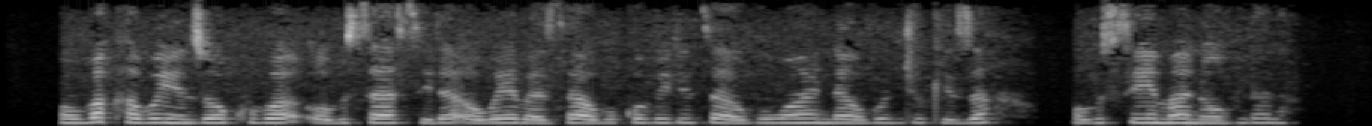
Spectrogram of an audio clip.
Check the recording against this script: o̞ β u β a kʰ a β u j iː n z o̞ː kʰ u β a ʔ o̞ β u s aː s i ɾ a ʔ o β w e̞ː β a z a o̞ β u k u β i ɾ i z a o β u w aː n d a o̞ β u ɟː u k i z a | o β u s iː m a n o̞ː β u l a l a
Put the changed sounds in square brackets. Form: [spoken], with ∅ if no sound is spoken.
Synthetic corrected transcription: o̞ β u β a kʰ a β u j iː n z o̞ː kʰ u β a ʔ o̞ β u s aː s i ɾ a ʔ o β w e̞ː β a z a o̞ β u k u β i ɾ i z a o β u w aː n d a o̞ β u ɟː u k i z a | o β u s iː m a n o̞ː β u l a l a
